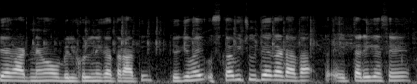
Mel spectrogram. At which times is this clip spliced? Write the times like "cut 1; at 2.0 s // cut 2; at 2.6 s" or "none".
none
